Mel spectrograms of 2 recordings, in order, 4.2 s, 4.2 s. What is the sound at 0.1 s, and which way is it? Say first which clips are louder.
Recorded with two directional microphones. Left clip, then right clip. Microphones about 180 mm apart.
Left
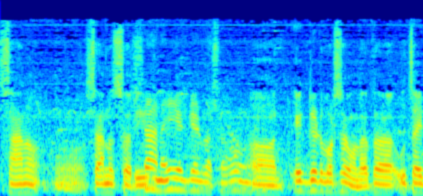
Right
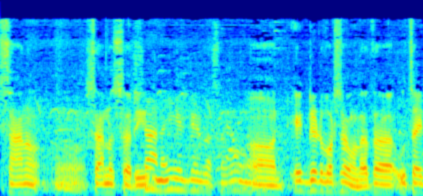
Speech: right 1 dB; centre (ahead or behind).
